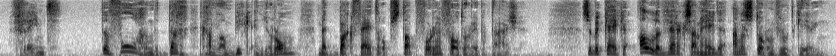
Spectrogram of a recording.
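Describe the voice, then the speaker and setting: A man's voice: on the low side, breathy edge, full character voice. A man narrating a scripted children's audio drama as the storyteller.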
